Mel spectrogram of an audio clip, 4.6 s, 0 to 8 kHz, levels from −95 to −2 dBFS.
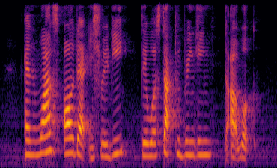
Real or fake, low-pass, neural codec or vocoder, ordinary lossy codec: fake; 7.2 kHz; codec, 16 kHz in and 24 kHz out, 1.1 kbps, FireRedTTS-2 codec; Opus, 64 kbps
